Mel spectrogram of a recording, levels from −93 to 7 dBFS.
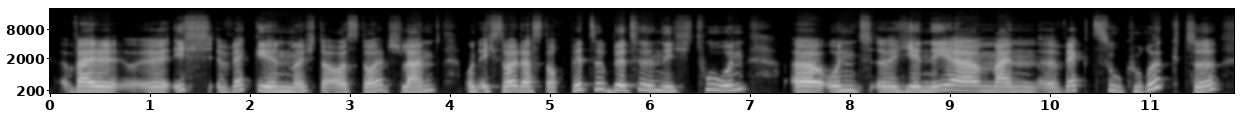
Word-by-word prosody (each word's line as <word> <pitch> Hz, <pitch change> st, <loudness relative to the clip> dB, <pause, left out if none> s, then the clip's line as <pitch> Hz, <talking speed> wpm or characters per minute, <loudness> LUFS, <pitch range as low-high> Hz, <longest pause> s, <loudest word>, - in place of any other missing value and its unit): weil, 200 Hz, +1 st, +5 dB, 0.2 s
äh, 195 Hz, 0 st, 0 dB
ich 240 Hz, +3 st, -5 dB
weggehen 200 Hz, 0 st, 0 dB
möchte 190 Hz, +1 st, -3 dB
aus 180 Hz, 0 st, -2 dB
Deutschland 200 Hz, +2 st, -1 dB, 0.2 s
und 195 Hz, 0 st, -5 dB
ich 200 Hz, 0 st, -4 dB
soll 205 Hz, +3 st, +4 dB
das 200 Hz, -1 st, +1 dB
doch 195 Hz, +1 st, -4 dB
bitte, 255 Hz, +3 st, -2 dB
bitte 225 Hz, +2 st, +1 dB
nicht 195 Hz, -2 st, -4 dB
tun. 255 Hz, +2 st, -2 dB, 0.4 s
Äh, 205 Hz, -4 st, +8 dB
und, 215 Hz, -1 st, -1 dB
äh, 200 Hz, +1 st, 0 dB
je 195 Hz, +1 st, +1 dB
näher 210 Hz, +1 st, +3 dB
mein, 200 Hz, -2 st, -1 dB
äh, 185 Hz, -2 st, -6 dB
Wegzug 220 Hz, -2 st, -6 dB
rückte, 235 Hz, -, -2 dB
200 Hz, 125 wpm, -21 LUFS, 195-225 Hz, 0.4 s, Äh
